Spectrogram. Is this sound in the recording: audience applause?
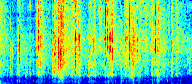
no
